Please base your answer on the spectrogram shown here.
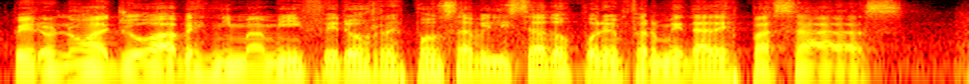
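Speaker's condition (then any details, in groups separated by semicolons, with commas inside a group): No condition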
